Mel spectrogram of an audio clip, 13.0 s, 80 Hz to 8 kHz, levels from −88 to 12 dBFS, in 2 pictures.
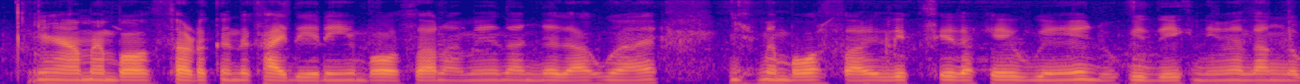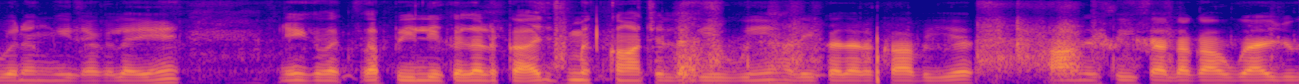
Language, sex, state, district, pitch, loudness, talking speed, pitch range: Hindi, male, Chhattisgarh, Korba, 115 Hz, -20 LUFS, 235 wpm, 110-115 Hz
